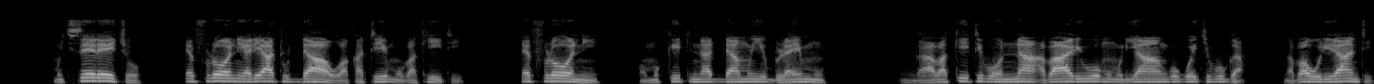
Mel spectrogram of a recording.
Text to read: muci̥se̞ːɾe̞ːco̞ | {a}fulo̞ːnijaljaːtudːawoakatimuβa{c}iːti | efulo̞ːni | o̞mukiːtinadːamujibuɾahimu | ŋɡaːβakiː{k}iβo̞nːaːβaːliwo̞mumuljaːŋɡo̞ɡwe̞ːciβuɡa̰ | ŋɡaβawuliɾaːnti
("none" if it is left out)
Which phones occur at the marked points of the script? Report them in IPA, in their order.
e, k, t

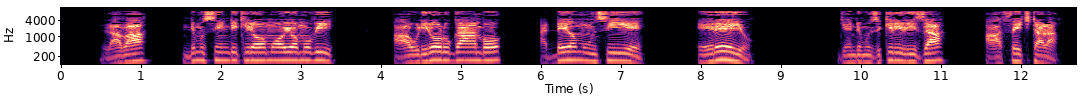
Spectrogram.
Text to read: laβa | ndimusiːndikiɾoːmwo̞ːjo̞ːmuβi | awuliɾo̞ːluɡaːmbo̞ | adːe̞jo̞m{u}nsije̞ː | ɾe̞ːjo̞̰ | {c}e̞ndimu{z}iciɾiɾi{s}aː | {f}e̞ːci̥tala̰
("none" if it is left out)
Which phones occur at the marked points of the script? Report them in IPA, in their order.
uː, ɟ, z, z, f

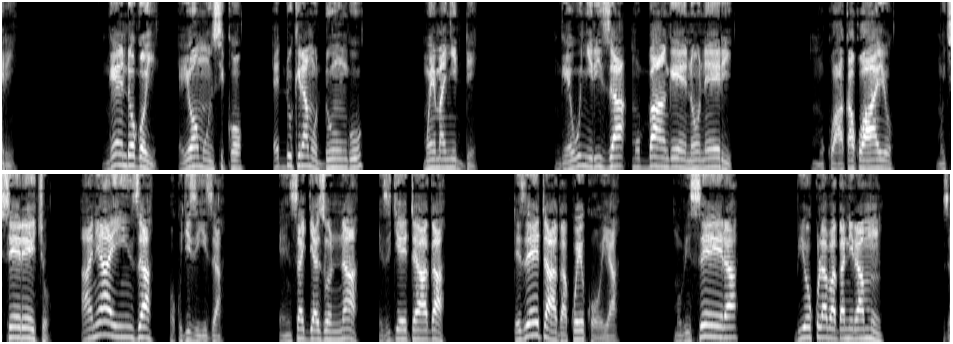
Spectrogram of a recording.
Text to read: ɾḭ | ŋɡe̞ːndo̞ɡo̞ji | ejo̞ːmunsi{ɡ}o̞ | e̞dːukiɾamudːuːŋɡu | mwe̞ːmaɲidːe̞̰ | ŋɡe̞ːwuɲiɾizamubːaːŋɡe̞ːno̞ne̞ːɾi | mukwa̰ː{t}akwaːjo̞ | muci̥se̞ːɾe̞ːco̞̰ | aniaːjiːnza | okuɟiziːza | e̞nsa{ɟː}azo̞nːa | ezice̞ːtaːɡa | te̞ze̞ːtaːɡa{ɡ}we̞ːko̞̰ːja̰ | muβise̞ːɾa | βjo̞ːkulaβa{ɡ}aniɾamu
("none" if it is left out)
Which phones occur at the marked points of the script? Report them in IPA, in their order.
k, k, ɟː, k, ɡ

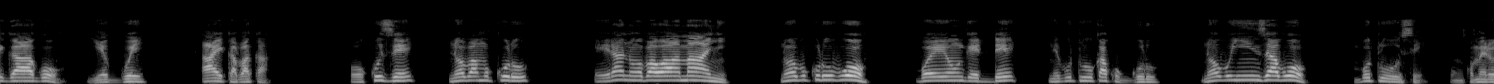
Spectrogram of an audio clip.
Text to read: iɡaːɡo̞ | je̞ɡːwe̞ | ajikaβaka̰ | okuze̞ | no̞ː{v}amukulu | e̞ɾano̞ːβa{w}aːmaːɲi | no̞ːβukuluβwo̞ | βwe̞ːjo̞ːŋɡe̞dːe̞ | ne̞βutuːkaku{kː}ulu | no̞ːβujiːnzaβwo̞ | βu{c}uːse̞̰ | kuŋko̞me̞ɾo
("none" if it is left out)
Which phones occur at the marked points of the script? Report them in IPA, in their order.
β, w, ɡː, t

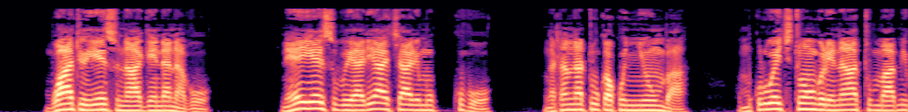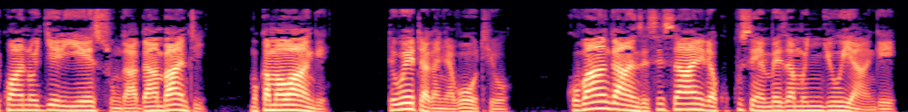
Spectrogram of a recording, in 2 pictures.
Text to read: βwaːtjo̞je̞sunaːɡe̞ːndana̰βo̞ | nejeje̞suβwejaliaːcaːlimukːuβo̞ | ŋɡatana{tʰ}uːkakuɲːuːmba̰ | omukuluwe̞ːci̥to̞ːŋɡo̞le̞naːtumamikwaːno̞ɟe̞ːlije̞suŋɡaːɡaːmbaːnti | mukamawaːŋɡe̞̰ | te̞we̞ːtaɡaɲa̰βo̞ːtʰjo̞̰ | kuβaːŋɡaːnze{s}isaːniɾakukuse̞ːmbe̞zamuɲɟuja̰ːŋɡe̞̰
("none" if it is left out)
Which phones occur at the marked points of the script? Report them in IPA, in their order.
t, s

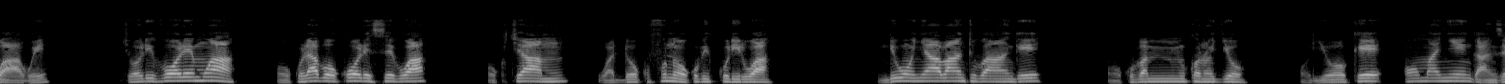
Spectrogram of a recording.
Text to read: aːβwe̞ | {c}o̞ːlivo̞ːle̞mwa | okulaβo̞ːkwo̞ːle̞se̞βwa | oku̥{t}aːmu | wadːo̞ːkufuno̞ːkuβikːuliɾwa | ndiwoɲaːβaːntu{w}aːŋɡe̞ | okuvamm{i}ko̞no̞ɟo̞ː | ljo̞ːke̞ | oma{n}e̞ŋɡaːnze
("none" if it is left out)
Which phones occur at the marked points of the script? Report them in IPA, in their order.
c, c, β, i, ɲ

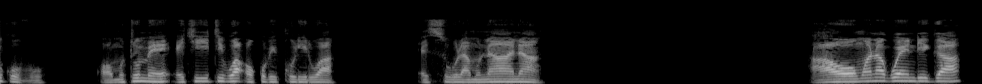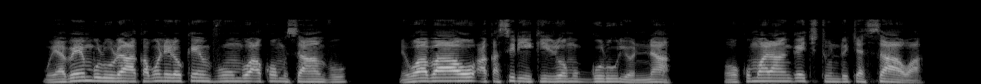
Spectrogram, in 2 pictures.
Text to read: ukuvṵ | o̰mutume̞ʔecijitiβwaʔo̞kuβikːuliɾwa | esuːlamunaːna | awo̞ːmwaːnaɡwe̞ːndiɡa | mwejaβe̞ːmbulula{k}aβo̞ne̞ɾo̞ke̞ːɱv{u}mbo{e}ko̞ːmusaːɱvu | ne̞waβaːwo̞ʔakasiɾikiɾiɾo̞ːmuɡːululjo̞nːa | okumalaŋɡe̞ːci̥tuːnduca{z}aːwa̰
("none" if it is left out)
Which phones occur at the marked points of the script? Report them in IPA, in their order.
k, uː, a, s

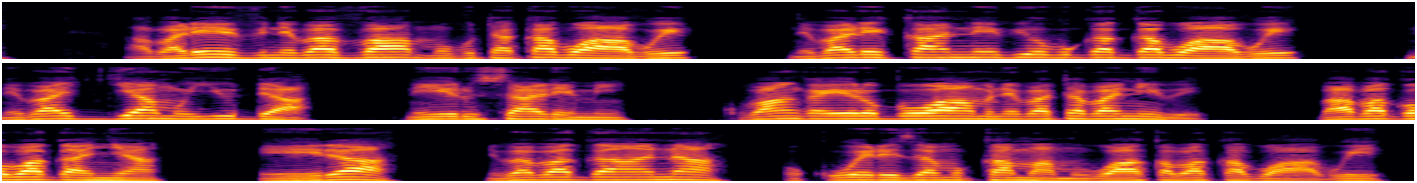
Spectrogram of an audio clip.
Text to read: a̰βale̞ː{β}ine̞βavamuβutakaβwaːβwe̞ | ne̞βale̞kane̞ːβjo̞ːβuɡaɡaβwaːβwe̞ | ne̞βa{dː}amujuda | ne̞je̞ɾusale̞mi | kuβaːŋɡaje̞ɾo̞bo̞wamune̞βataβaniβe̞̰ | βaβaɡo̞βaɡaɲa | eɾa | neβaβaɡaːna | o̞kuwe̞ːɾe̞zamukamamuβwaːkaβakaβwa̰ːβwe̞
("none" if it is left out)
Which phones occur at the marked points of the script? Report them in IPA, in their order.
v, ɟː

